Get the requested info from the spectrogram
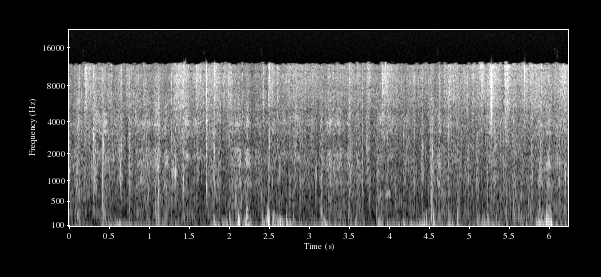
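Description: Footsteps of people jogging along a dry dirt track: a quick, irregular patter of footfalls over a low rumble on the microphone.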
